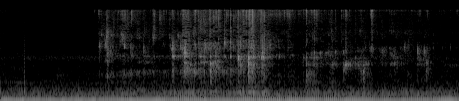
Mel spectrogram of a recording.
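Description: Water poured from a kettle into a glass mug, a thin splashing stream that starts about a second in and stops near the end.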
